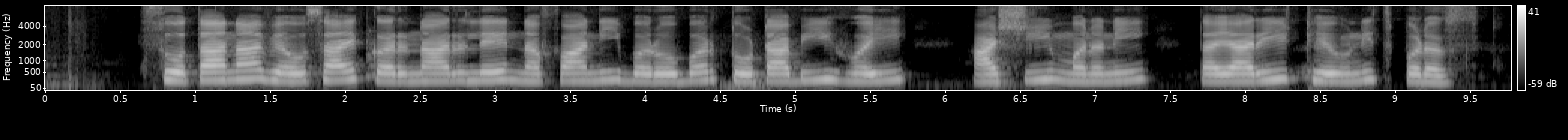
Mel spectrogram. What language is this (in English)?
Marathi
